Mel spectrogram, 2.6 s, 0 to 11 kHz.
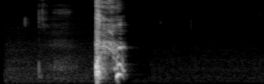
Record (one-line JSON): {"cough_length": "2.6 s", "cough_amplitude": 32768, "cough_signal_mean_std_ratio": 0.2, "survey_phase": "beta (2021-08-13 to 2022-03-07)", "age": "18-44", "gender": "Female", "wearing_mask": "No", "symptom_none": true, "smoker_status": "Never smoked", "respiratory_condition_asthma": false, "respiratory_condition_other": false, "recruitment_source": "REACT", "submission_delay": "1 day", "covid_test_result": "Negative", "covid_test_method": "RT-qPCR", "influenza_a_test_result": "Negative", "influenza_b_test_result": "Negative"}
